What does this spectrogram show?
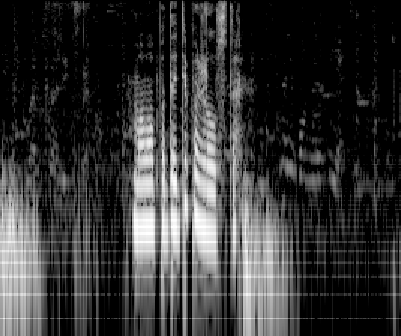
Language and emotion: Russian, neutral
